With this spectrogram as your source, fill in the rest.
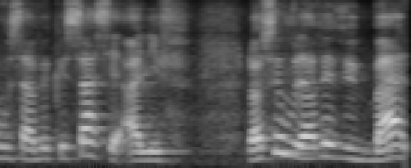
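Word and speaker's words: ألف: Là, maintenant, vous avez vu Alif, vous savez que c'est Alif et vous savez qu'on la prononce Alif.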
